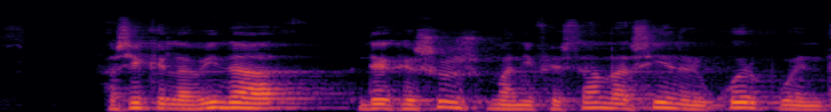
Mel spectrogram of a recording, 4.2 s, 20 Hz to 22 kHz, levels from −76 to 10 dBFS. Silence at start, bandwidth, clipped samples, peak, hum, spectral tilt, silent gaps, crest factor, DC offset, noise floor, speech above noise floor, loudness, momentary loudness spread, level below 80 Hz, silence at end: 0.55 s; 11.5 kHz; under 0.1%; -4 dBFS; none; -6.5 dB/octave; none; 18 dB; under 0.1%; -61 dBFS; 39 dB; -23 LUFS; 7 LU; -70 dBFS; 0 s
